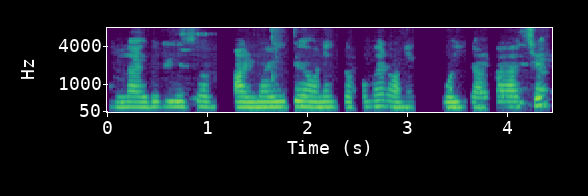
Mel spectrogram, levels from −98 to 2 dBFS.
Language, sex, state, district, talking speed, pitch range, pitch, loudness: Bengali, female, West Bengal, North 24 Parganas, 135 wpm, 185-195 Hz, 190 Hz, -24 LUFS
